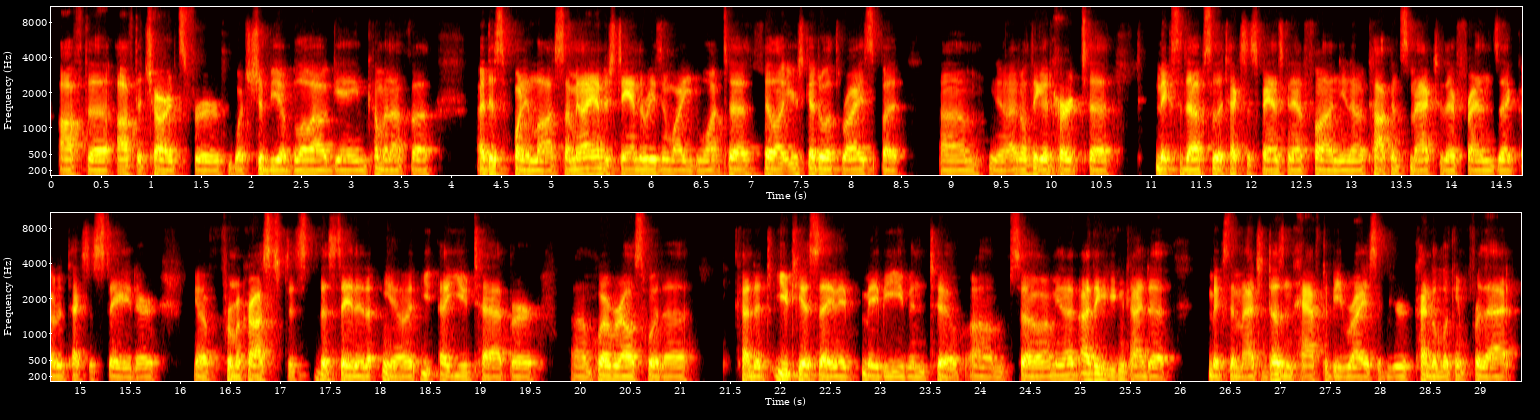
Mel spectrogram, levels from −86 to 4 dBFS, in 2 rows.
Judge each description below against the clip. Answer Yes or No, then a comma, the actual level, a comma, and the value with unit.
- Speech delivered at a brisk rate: Yes, fast, 240 wpm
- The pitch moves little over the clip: Yes, narrow, 1.5 semitones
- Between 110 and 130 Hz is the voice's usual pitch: No, very low, 95 Hz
